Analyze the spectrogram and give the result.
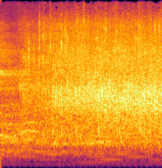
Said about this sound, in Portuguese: Você pode louvar esse Deus bem forte com as palmas.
